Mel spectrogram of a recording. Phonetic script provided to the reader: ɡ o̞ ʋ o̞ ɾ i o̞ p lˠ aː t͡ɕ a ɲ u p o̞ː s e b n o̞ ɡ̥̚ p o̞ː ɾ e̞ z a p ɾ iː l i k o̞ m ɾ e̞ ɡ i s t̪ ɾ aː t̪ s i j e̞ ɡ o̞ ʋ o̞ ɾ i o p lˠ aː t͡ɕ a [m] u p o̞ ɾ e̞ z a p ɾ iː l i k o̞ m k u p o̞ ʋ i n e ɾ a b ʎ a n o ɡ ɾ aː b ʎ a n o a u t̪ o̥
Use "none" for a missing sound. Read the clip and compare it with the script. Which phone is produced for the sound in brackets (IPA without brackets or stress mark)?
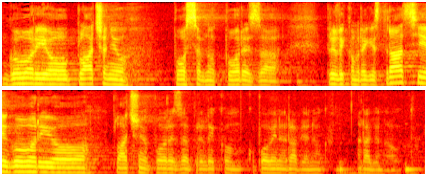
ɲ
